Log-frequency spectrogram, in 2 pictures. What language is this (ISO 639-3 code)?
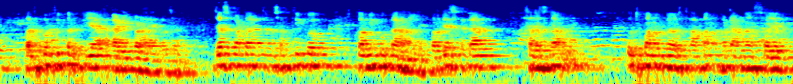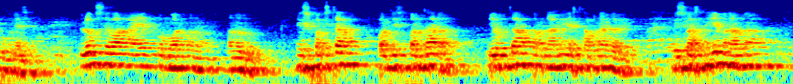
hin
